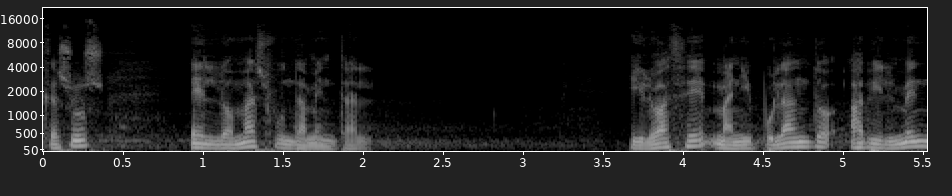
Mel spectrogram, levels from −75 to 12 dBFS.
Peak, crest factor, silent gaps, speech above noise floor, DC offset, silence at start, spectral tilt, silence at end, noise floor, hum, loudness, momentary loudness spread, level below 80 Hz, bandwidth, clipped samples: -8 dBFS; 18 dB; none; 35 dB; under 0.1%; 0 s; -6.5 dB/octave; 0 s; -59 dBFS; none; -25 LUFS; 12 LU; -44 dBFS; 14 kHz; under 0.1%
